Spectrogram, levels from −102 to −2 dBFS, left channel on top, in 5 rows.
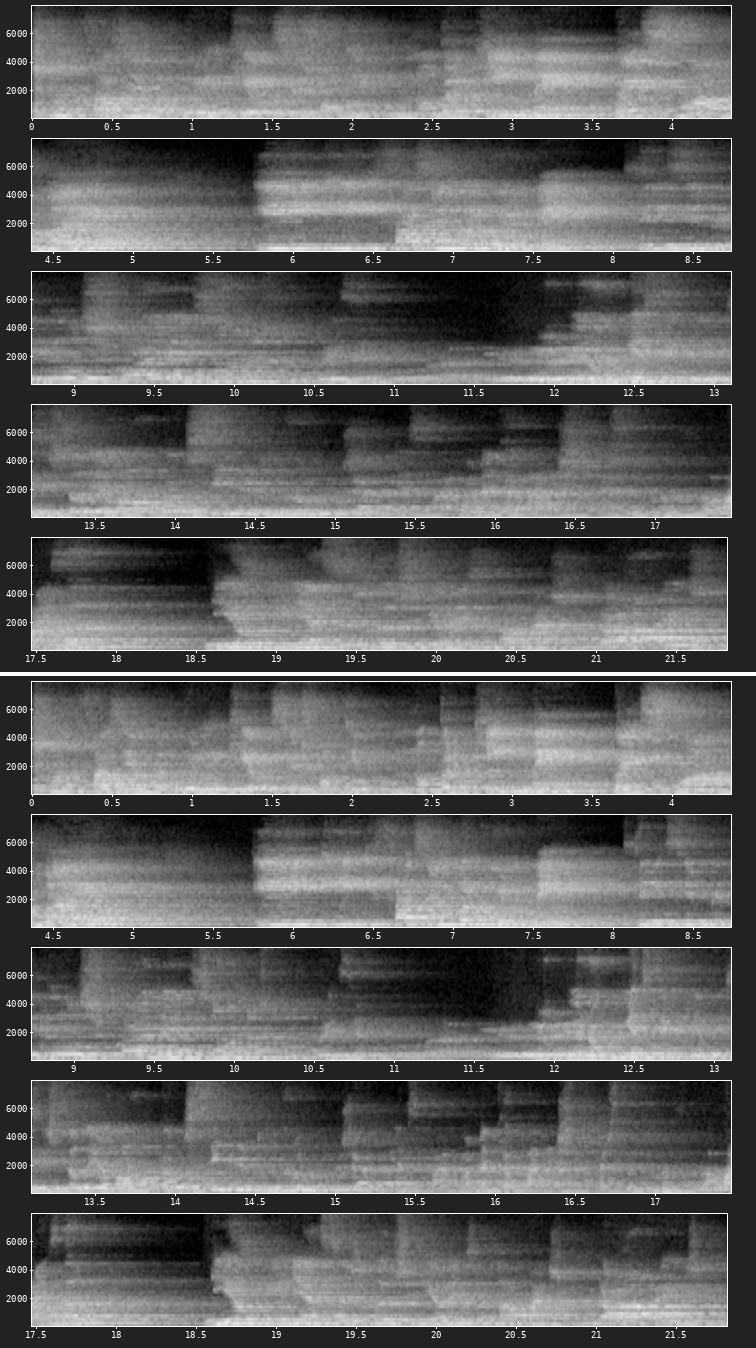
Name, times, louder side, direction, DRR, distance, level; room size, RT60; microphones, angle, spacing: voice 1, 0.0-4.9 5.7-7.7 18.9-19.2, equal, 70° right, -7 dB, 1.0 m, -19 dB
voice 2, 8.1-17.9 18.5-21.6, right 1 dB, 85° right, -4 dB, 1.4 m, -22 dB
10.5 x 4.3 x 3.0 m, 2.2 s
head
